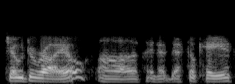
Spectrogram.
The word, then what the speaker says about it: Dario: I hope I'm pronouncing your last name correctly, Joe. It's Joe Dario, and that's okay.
